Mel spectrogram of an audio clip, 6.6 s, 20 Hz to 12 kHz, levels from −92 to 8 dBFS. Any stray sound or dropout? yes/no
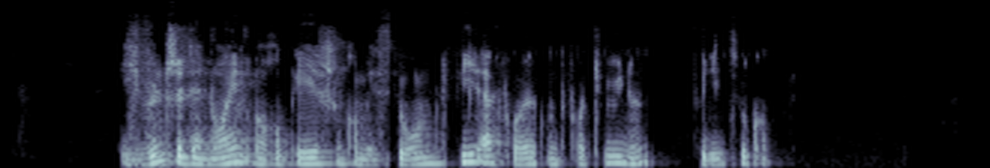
no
